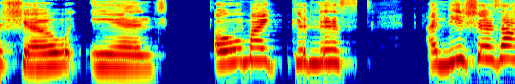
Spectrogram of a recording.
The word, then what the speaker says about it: Anisha: And oh my goodness, Anisha, is that how you say it?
